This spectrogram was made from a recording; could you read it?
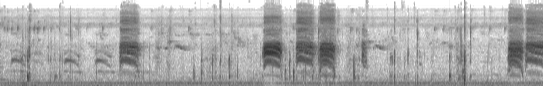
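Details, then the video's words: Crows contesting food, scattered rasping caws: a single call, then a tight cluster of three or four harsh caws, and another late, among small clicks and a steady hum. "crow bird live crowing sounds | Crow bird Fight for Food"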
